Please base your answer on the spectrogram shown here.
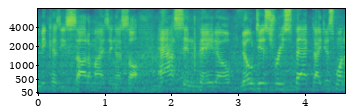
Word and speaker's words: Acevedo: I want to make sure your viewers understand the correct pronunciation of his name because he's sodomizing us all. Acevedo.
